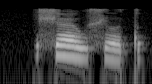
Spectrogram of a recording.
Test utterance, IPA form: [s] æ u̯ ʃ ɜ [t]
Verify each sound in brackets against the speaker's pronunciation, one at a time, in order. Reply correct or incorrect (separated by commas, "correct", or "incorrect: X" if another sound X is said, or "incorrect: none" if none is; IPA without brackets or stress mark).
incorrect: ʃ, correct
